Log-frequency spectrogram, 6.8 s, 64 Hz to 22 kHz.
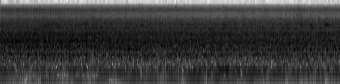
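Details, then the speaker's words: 1929 Studebaker camper on bus chassis, fully rebuilt President 8 straight-eight (new rings, aluminum pistons, balanced crank, rebuilt fuel pump, flywheel), Fuller 4-speed; smooth even low idle, steady exhaust beat, no knocks or misses, motor sounds good. "That's it? Well, that motor sounds good."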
